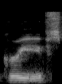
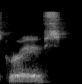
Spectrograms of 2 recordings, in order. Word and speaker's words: Greaves: My half of my family pronounces it Greaves, but it is Graves, spelled Greaves though.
